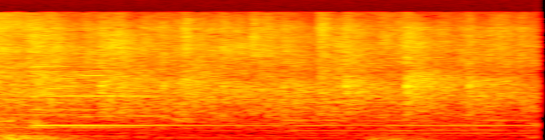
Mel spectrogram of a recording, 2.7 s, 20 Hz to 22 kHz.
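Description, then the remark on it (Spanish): A church audience claps steadily and continuously in applause to the Lord during worship at a 60th anniversary celebration, a dense wash of applause that holds at an even level throughout, with a sustained musical note lingering beneath it. “Denle un fuerte aplauso al Señor, déselo más fuerte.”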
